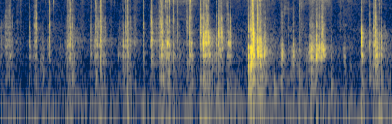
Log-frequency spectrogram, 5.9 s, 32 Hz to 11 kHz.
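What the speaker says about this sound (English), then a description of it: "at this point, we're just removing some bolts." Metal clinks and rattles as bolts are backed out with a 10mm tool from a BMW underseat subwoofer, with a cluster of sharp, close taps and one brighter metallic clack partway through, all without talk.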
